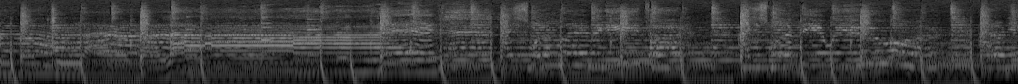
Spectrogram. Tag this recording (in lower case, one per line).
musical instrument
music
acoustic guitar
guitar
